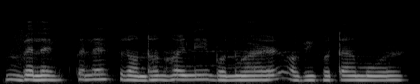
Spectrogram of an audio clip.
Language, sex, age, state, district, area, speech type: Assamese, female, 45-60, Assam, Dhemaji, rural, spontaneous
